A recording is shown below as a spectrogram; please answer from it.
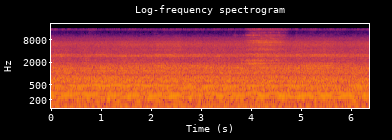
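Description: Steady background hum from a running electric appliance, with a few held tones and a light hiss above, and a brief soft hiss about four seconds in. No stitching from the sewing machine is heard.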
